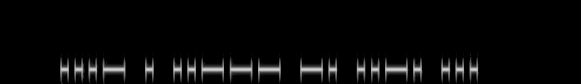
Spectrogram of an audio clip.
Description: Morse code, heard as a keyed tone, about 17 wpm, 700 Hz. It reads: VE2NFS
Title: DXCC-100 Call Signs - 6 Characters - Repeated 2x - 17wpm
